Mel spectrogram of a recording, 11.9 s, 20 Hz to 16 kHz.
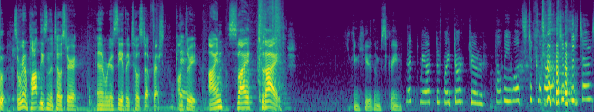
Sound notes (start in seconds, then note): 4.2 speaking in foreign language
